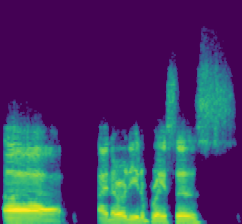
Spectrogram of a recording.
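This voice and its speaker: A man of middle pitch tells stories on a podcast, animated and laughing as he goes. The sound is close and dry. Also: takes it slowly, smooth, no room sound, highs cut off. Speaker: guest co-host. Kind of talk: casual storytelling.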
